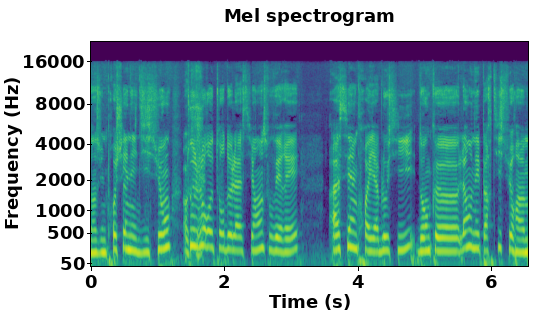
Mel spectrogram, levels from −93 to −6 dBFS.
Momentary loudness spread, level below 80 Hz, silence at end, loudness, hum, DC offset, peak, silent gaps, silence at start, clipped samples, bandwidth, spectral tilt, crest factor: 4 LU; -38 dBFS; 0 s; -16 LUFS; none; under 0.1%; -4 dBFS; none; 0 s; under 0.1%; 16.5 kHz; -3.5 dB/octave; 12 dB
